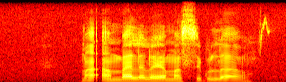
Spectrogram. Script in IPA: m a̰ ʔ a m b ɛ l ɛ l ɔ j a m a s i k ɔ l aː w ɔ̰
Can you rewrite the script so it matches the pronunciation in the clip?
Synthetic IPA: m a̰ ʔ a m b a l ɛ l ɔ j a m a s i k u l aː w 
